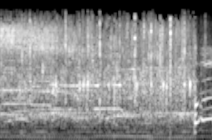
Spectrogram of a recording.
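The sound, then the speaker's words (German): Applause from a charismatic church worship conference audience: a dense, steady clatter of many hands that holds at an even, loud level for the whole stretch. “Komm, lass uns mal Jesus, dem Täufer, dem Heiligen Geist und mit Feuer mal einen kräftigen Applaus geben.”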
